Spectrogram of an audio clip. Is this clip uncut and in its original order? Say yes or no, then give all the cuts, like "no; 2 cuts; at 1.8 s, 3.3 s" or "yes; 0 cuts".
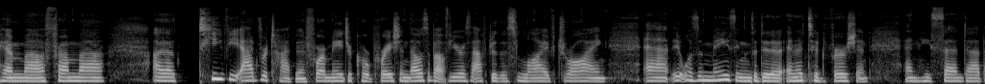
no; 3 cuts; at 4.5 s, 5.2 s, 7.5 s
